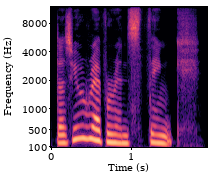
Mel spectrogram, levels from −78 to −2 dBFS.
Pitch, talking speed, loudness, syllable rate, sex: 220 Hz, 125 wpm, -17 LUFS, 4.6 syllables/s, female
